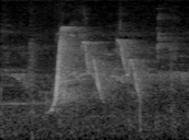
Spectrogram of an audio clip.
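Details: Eastern Whipbird deep in ancient rainforest at Lamington National Park, Queensland, Australia: a sudden, explosive whip-crack sweeping sharply upward, then quick falling notes, over a faint steady tonal hum from the forest.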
